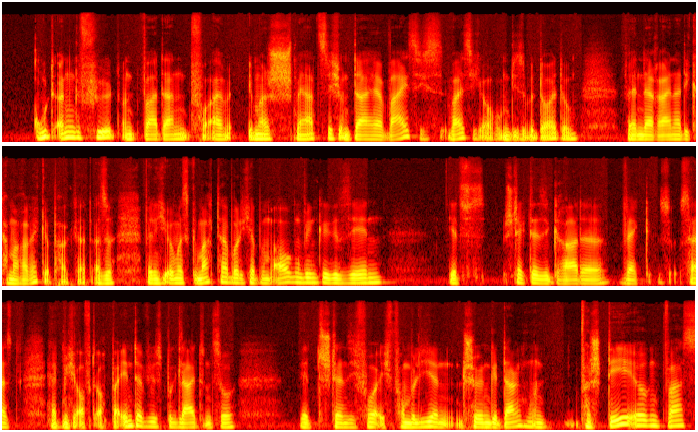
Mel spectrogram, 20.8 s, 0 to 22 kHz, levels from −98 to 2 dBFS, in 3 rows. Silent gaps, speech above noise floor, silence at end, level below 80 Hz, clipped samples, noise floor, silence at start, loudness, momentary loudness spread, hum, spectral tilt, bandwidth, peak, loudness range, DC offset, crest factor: none; 33 dB; 0 s; -56 dBFS; under 0.1%; -57 dBFS; 0.35 s; -24 LUFS; 7 LU; none; -7 dB/octave; 16 kHz; -6 dBFS; 3 LU; under 0.1%; 18 dB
